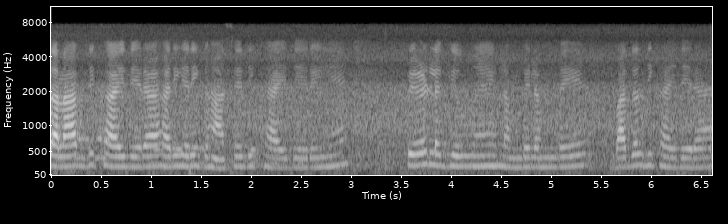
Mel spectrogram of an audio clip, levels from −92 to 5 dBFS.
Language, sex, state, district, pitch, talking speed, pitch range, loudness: Hindi, female, Chhattisgarh, Bastar, 200 Hz, 190 wpm, 185-205 Hz, -22 LUFS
